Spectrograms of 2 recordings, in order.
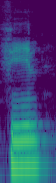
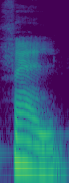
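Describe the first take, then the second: First: The vowel is closed, like in 'fate'. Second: The vowel is open, like in 'fan'. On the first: The speaker calls it right. "लेकिन real में होता क्या है?" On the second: The speaker calls it wrong. "और हम लोग इसे क्या पढ़ते हैं?"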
